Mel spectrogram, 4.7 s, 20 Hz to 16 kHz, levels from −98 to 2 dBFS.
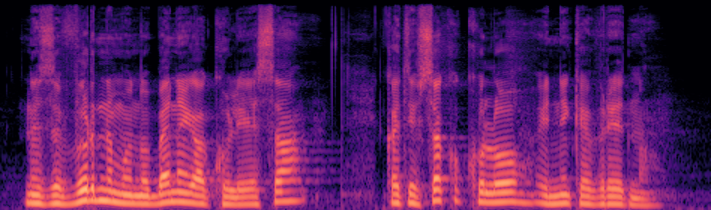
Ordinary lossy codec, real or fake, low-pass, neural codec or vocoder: none; real; 14.4 kHz; none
